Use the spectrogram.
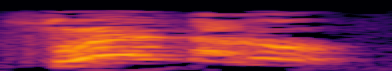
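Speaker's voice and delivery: very high, loud yelled command; the rabbi yells at the young man with full force; full shout. Retold or imitated. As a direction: scream the order at him. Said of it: "Y le gritó tanto".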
